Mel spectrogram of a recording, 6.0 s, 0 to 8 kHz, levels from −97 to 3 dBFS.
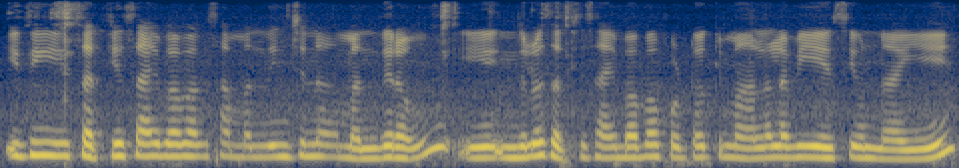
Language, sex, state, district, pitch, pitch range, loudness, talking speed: Telugu, female, Andhra Pradesh, Sri Satya Sai, 200 Hz, 190-220 Hz, -17 LUFS, 160 wpm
